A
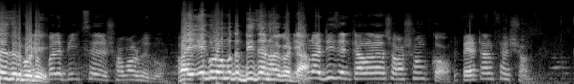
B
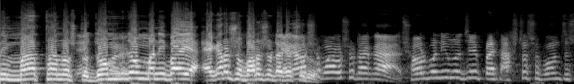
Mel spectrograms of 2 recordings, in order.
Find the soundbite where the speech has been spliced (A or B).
A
